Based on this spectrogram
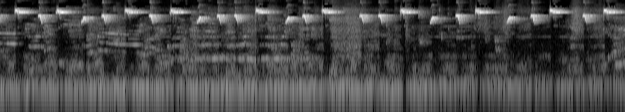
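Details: Loud, sharp konin lure song in continuous rapid bursts: piercing high notes that each drop quickly in pitch, about three per second, alternating high and lower tones with barely a pause, over a steady low hum.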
